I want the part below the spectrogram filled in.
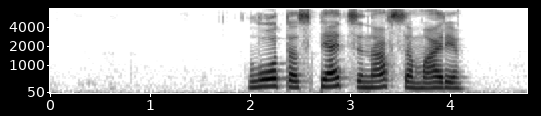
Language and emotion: Russian, neutral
